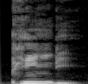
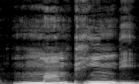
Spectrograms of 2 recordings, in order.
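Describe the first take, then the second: First: Pindi with an aspirated P and no M; correct Pindi. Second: Mampindi with a full "ma" syllable in front; wrong Mampindi. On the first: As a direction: say Pindi crisply. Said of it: "My name is Pindi". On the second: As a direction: sound out the M as "ma" in Mampindi. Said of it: "not Mampindi". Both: Shown as a demonstration.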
